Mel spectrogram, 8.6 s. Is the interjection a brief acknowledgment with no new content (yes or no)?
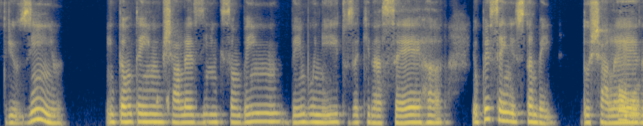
yes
